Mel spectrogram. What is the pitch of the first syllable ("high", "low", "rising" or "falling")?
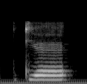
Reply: high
